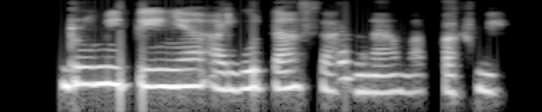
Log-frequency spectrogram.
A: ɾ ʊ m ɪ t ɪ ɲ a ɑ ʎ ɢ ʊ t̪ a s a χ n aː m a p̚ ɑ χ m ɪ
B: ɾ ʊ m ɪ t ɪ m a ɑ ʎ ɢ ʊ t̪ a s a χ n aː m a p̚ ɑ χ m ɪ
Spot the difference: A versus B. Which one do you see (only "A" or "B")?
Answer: A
